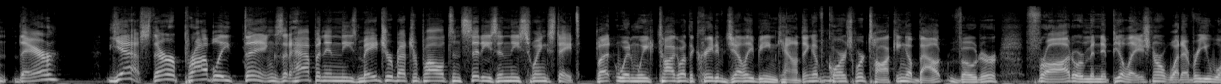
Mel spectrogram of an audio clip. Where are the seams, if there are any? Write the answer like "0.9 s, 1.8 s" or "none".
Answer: 5.9 s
